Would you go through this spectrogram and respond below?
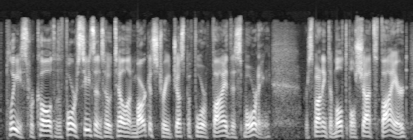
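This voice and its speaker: A man's voice: medium pitch, a little mellow, no room sound. A man with an American accent reading scripted news as a television anchor.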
